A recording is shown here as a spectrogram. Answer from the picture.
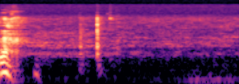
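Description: A man's voice trails off at the start, then two small, sharp clicks come close together about a second in.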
